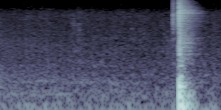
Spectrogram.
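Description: Near silence with faint room tone, then near the end one short, sharp breath noise from the woman just before she speaks again.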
